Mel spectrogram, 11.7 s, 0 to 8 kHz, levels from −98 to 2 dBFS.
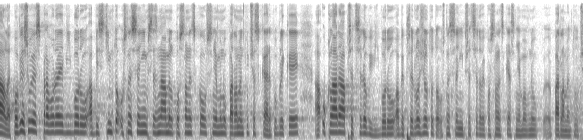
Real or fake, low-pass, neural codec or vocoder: real; 7.2 kHz; none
